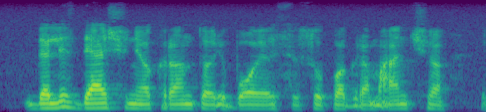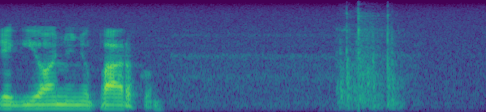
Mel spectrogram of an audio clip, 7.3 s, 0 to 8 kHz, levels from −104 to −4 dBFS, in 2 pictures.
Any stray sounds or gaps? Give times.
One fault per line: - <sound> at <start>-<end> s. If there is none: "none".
- squeak at 6.2-6.7 s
